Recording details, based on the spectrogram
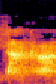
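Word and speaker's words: Tanha: This one is called Maha, M-A-H-A, Maha, Thanha, T-H-A, no, T-A-N-A, T-A-N-A, T-A-N-H-A, T-A-N-H-A, Thanha, Sankhaya, S-A-N-K-H-Y-A, Sutta, S-U-T-T-A. And this is Majjhima Nikaya number 38, Maha Thanha Sankhaya Sutta.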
